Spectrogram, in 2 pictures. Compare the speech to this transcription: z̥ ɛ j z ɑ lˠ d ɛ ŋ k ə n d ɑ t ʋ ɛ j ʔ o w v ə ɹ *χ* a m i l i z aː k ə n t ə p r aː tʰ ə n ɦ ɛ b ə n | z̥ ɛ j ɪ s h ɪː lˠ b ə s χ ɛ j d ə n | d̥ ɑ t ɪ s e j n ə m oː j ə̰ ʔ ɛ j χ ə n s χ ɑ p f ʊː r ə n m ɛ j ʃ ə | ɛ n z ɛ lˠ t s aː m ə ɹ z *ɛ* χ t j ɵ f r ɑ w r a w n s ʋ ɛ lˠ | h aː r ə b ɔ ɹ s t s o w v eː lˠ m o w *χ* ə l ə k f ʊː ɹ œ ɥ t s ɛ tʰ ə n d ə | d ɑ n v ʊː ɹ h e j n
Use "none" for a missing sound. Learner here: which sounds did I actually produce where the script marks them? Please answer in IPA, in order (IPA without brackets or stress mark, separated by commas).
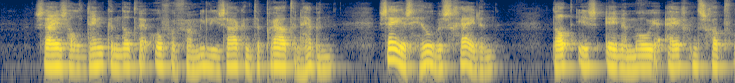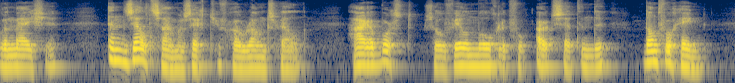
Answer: f, ɛ, χ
